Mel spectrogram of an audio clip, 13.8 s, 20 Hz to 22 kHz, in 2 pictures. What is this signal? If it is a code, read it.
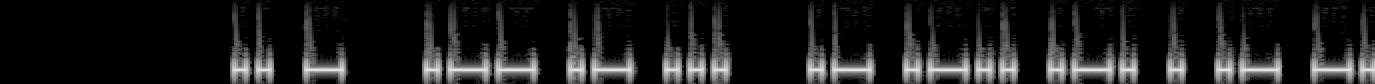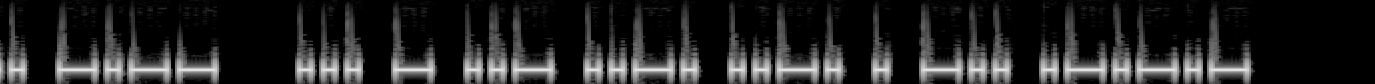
Morse code, heard as a keyed tone, about 20 wpm, 700 Hz. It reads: IT WAS ALREADY STUFFED.
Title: All-Age Appropriate Jokes - 20wpm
